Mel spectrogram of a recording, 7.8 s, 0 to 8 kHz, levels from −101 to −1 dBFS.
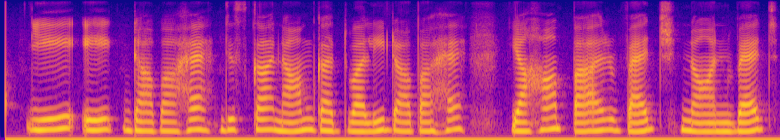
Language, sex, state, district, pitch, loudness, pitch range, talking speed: Hindi, female, Chhattisgarh, Raipur, 210 Hz, -16 LUFS, 195-225 Hz, 105 wpm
